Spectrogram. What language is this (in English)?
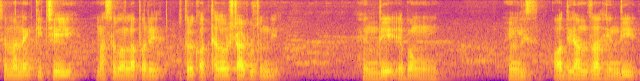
Odia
